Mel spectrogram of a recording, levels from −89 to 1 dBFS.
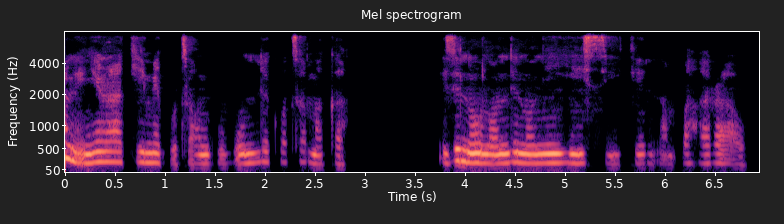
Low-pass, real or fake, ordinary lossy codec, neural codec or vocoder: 7.2 kHz; fake; Opus, 64 kbps; vocoder, 44.1 kHz, 128 mel bands every 512 samples, BigVGAN v2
